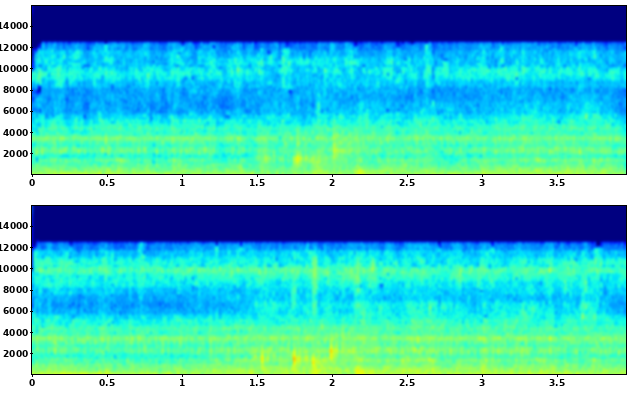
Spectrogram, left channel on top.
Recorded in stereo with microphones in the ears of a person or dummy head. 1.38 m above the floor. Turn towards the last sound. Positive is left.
turn(degrees=-80)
